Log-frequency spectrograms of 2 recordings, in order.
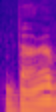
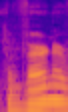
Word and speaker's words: Wernher: Okay, his entire name is Wernher, which Wernher is spelled W-E-R-N-H-E-R. – Wernher? – It's, yeah, but they like... – Yeah, I get it. – They rough up that W.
